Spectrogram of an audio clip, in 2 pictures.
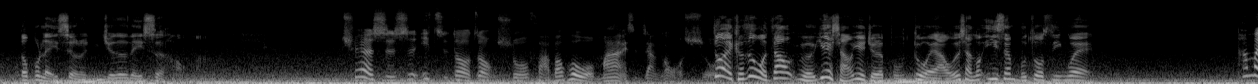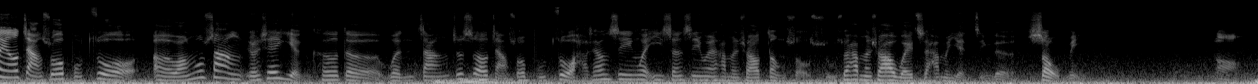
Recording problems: low rumble; noticeable; throughout; 15 dB below the speech

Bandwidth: 15 kHz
